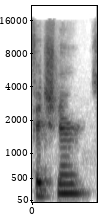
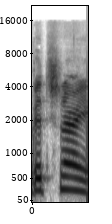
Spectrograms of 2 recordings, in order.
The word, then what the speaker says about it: Fichtner: Kent, who's played by William, how do you say his last? Fichtner? Something like that? – Fichtner, yeah, I think.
